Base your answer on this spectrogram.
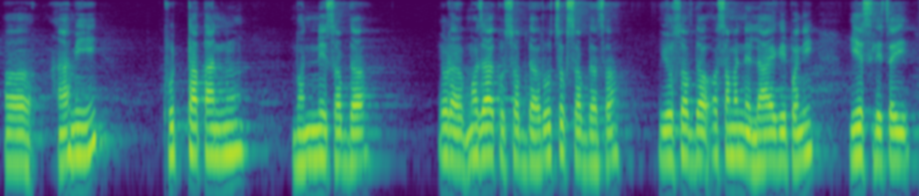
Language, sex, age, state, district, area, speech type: Nepali, male, 60+, West Bengal, Darjeeling, rural, spontaneous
